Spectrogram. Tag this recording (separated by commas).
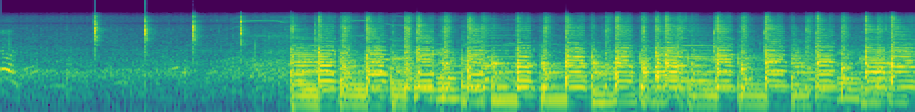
Music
